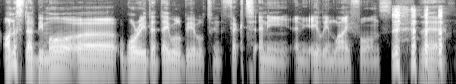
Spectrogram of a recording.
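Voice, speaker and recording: A man's voice: mid-range voice, flat delivery, fairly quick, no echo, clean studio sound. A man playing a tabletop roleplaying game, improvising conversation in a hesitant, dryly humorous way with repeated words.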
